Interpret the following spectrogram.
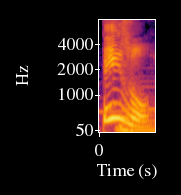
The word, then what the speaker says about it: Basil: I'm Basil, like the plant.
